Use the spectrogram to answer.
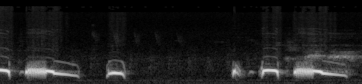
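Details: Spotted dove giving gáy gọi calling coos for training decoys: a long falling coo, a single hollow hoot, a pause, then short notes leading into another long descending coo.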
